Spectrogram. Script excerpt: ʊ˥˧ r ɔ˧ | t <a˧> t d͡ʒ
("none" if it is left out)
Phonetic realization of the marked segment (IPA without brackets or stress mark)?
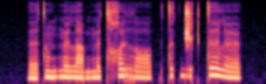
ə˧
